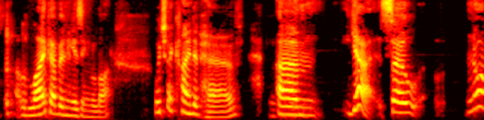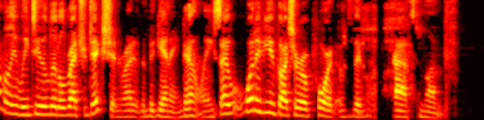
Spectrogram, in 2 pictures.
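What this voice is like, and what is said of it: Slightly gravelly, hoarse voice. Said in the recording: “You're sounding better than last month, but not completely ... my voice is still a little bit weird, a little bit gravelly ... my voice is sounding lived in ... like you've been using it a lot”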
